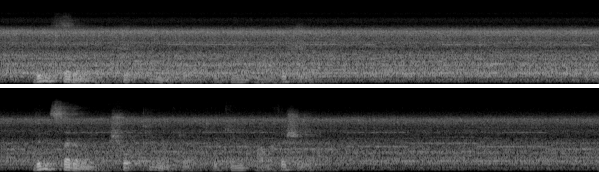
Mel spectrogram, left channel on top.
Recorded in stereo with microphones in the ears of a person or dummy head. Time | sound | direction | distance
0.3 | a man speaking | 45° right (ahead or behind) | 1.2 m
